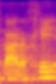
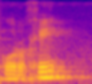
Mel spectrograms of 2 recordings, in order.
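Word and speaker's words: Karkhi: alkarhi ada yang bacanya karhi ada yang bacanya kurhi silakan aja ya annahu qala bahwasanya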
